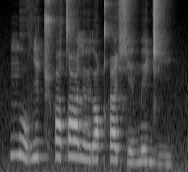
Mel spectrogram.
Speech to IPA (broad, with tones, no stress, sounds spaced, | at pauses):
ŋ o˦˨ v i˦ ʈ͡ʂʰ u˦ tˤ ø˦ l ø˦ ɾ u˦ qʰ i˦ ɕ e˨ m e˦ d͡ʑ i˨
